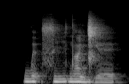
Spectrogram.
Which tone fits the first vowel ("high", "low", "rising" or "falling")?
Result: high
